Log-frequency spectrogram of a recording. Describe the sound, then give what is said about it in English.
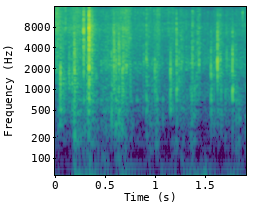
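A packed-lunch paper bag crinkling and rustling as someone digs through it for a tiny white envelope at the bottom, a steady run of irregular crisp crackles and scrapes at moderate volume, with no talking. “Bag sounds.”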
